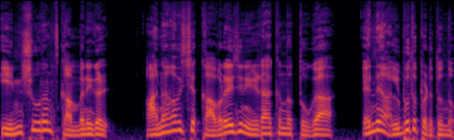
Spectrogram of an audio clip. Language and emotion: Malayalam, surprised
